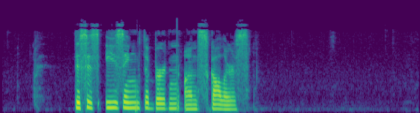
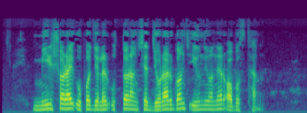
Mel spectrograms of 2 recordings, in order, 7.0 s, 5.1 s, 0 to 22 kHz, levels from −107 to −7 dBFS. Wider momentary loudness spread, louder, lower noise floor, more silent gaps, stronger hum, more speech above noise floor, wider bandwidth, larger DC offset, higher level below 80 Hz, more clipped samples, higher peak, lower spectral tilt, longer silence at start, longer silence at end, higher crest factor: second, 7 LU vs 15 LU; about the same, -23 LUFS vs -23 LUFS; first, -81 dBFS vs -64 dBFS; neither; neither; first, 59 dB vs 41 dB; second, 9.4 kHz vs 11 kHz; neither; second, -68 dBFS vs -60 dBFS; neither; about the same, -4 dBFS vs -6 dBFS; about the same, -5.5 dB/octave vs -6 dB/octave; first, 1.25 s vs 0.55 s; first, 2.9 s vs 0.8 s; about the same, 22 dB vs 18 dB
